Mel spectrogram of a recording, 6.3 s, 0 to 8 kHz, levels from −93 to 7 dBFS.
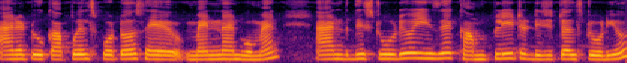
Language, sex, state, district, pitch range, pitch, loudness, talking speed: English, female, Punjab, Fazilka, 195-220 Hz, 205 Hz, -13 LUFS, 155 wpm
